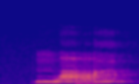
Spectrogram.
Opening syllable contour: low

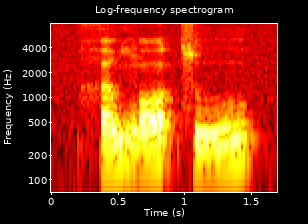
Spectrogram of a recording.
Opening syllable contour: rising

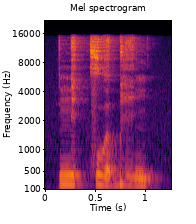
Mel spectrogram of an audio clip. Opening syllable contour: low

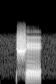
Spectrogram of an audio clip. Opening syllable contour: low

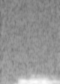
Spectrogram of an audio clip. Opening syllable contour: low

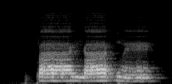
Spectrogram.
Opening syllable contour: low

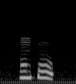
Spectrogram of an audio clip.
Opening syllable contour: high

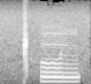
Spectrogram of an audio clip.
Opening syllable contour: low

